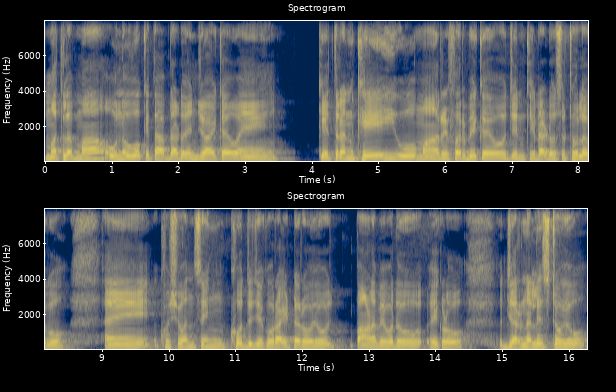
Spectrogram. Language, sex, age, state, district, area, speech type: Sindhi, male, 60+, Maharashtra, Thane, urban, spontaneous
